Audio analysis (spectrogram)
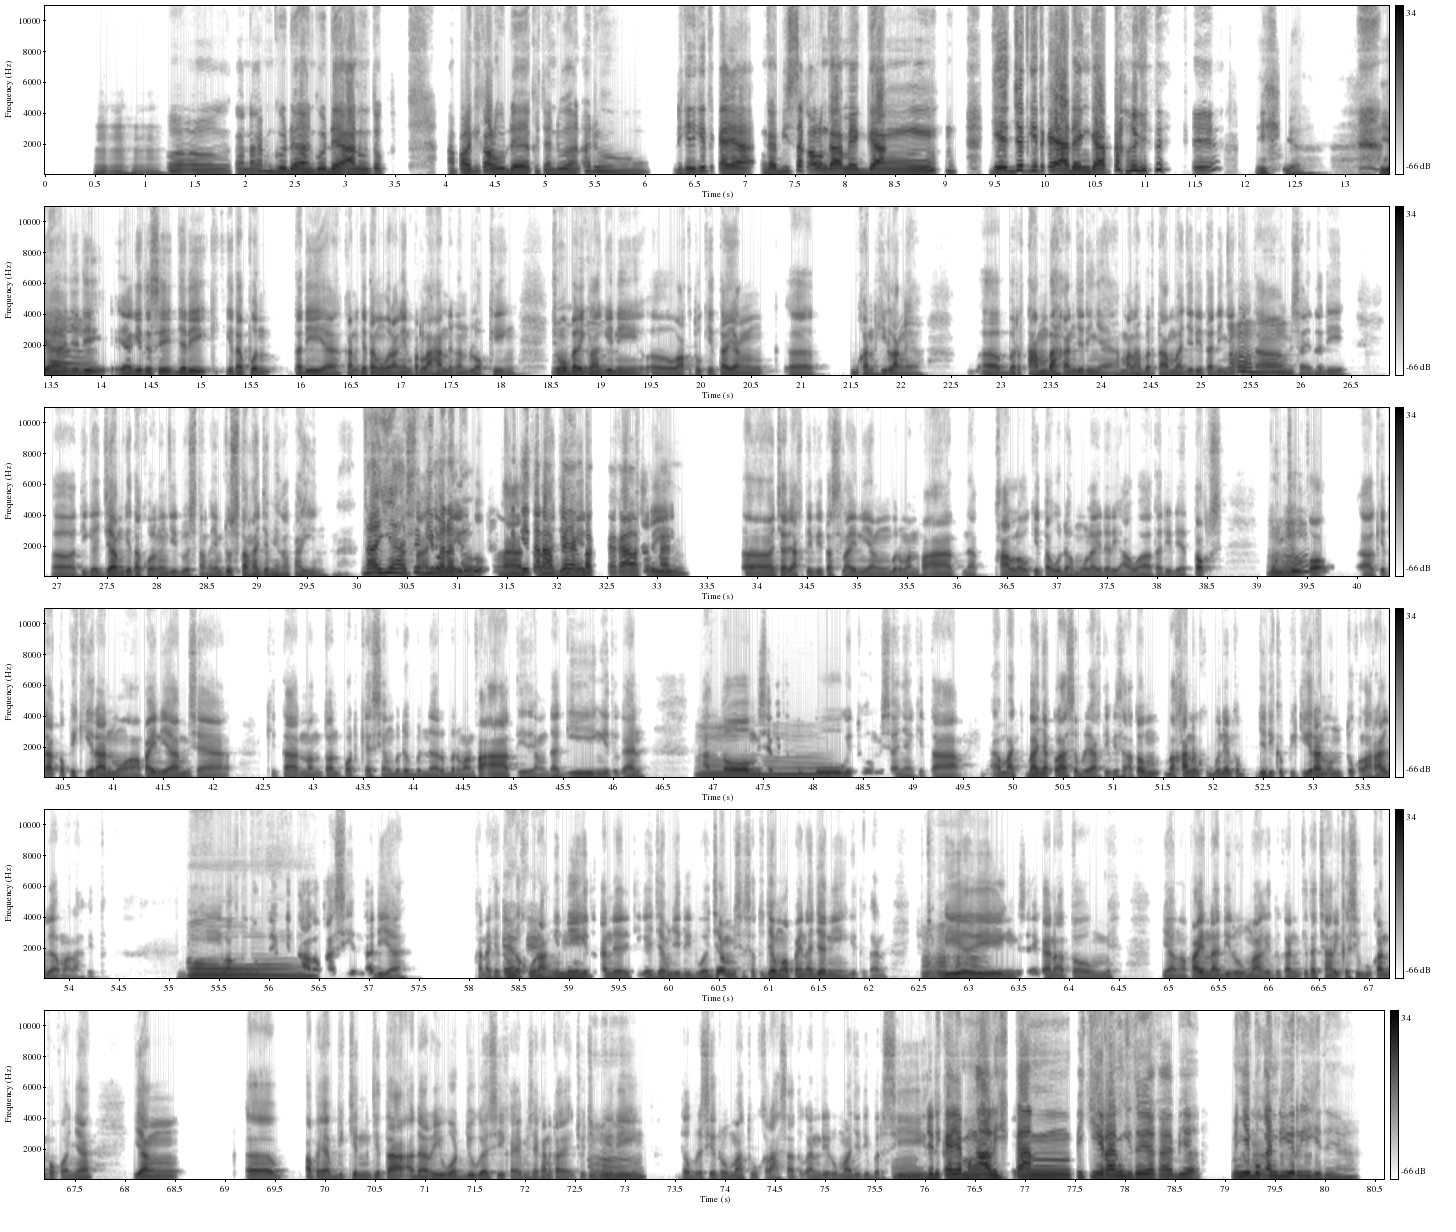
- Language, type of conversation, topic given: Indonesian, podcast, Apa cara kamu membatasi waktu layar agar tidak kecanduan gawai?
- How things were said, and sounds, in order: chuckle; laughing while speaking: "gitu"; in English: "blocking"; other background noise; drawn out: "Mmm"; drawn out: "Oh"; in English: "reward"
